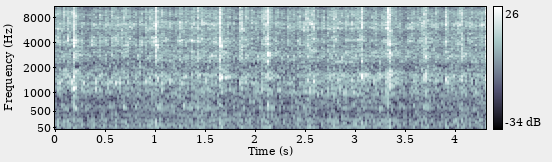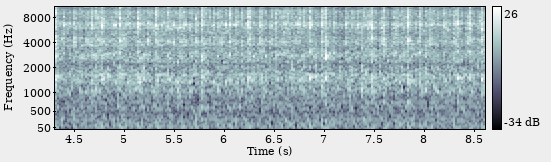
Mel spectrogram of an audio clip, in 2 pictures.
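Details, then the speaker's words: Oliver 550 diesel tractor, started after a new injector was installed; runs unevenly with irregular sharp ticks and stumbles over a heavy clatter, missing and rough, cause not yet clear. "Alright, the driver outside. Still sounds like shit."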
